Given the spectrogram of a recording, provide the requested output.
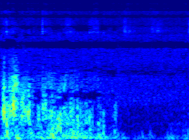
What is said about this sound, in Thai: ลมมากนะคะลม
